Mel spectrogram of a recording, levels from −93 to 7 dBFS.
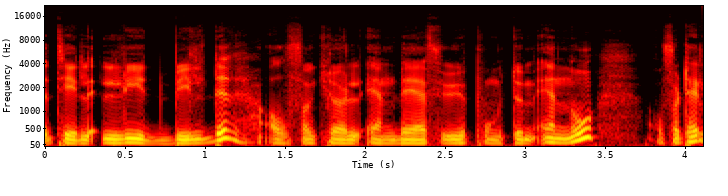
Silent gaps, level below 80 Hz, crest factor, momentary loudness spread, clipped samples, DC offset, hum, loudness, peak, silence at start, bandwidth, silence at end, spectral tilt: none; -52 dBFS; 14 dB; 9 LU; under 0.1%; under 0.1%; none; -28 LUFS; -12 dBFS; 0 s; 11 kHz; 0 s; -7 dB/octave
